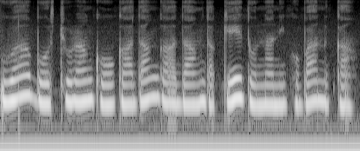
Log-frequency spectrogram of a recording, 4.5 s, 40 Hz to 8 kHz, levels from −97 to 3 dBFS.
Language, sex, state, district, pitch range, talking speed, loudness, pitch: Garo, female, Meghalaya, South Garo Hills, 205-230 Hz, 95 wpm, -16 LUFS, 220 Hz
